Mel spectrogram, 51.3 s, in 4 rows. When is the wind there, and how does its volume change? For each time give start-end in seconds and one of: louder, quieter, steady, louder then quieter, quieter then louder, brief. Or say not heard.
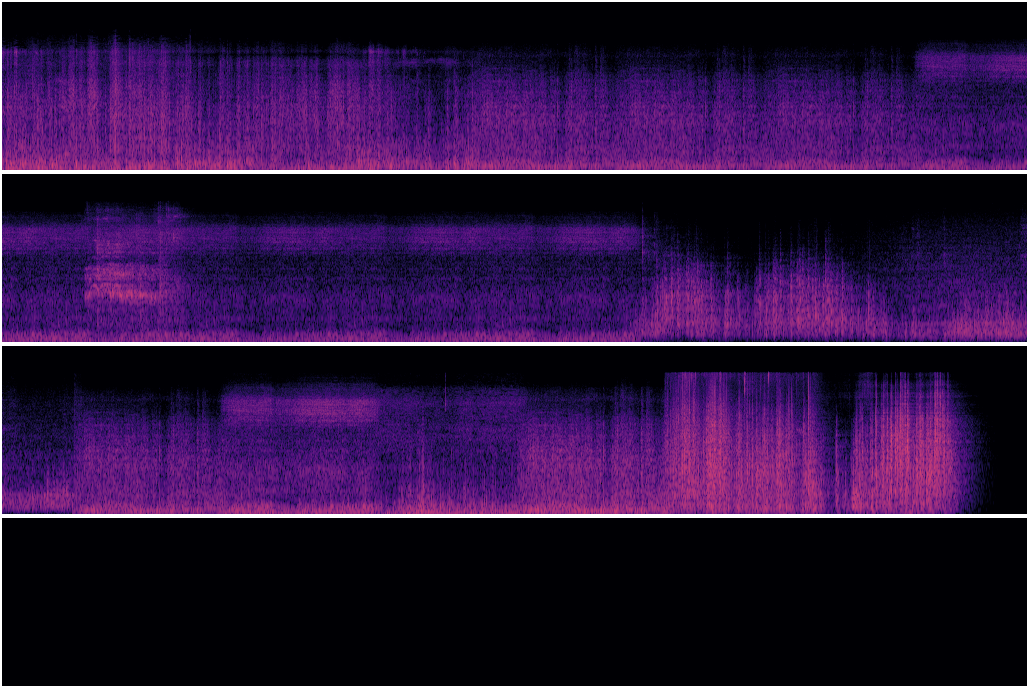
0.0-37.6 quieter then louder.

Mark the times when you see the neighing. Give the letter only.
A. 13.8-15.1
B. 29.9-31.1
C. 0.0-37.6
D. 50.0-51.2
A.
